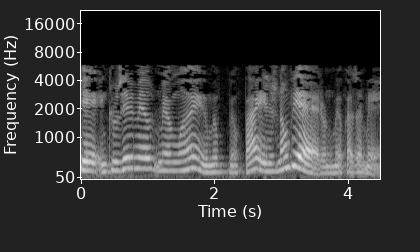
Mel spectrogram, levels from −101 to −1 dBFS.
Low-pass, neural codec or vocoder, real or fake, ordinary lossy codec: 7.2 kHz; none; real; MP3, 24 kbps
